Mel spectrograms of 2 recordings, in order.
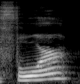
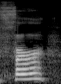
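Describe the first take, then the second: First: The vowel is full, like 'or'. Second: The vowel is reduced, like 'fur'. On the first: "here it's going to be on for" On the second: "turning it to fur"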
